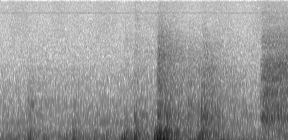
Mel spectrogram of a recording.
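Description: Handling noise from fiddling with a charger cable and plug close to the microphone: low bumps and rustling, with one loud thump a little over a second in.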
